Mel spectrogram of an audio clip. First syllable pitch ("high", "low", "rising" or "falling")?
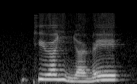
high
